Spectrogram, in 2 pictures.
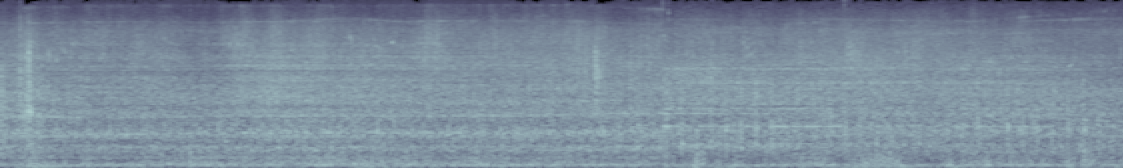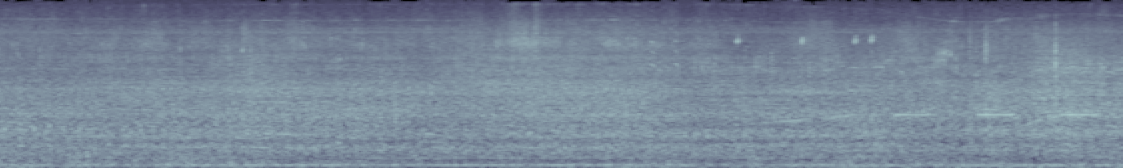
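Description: Heavy diesel engines rumble steadily outdoors.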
